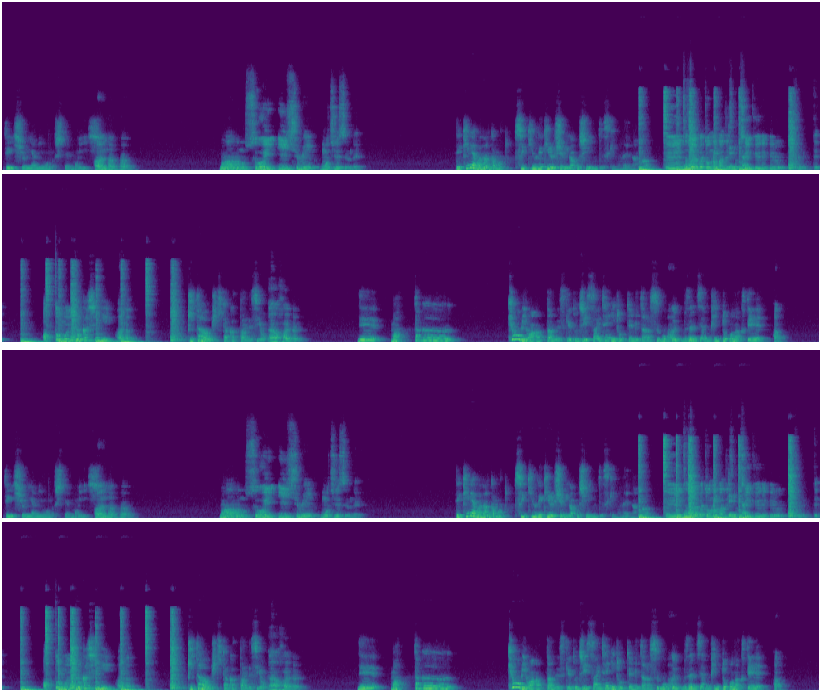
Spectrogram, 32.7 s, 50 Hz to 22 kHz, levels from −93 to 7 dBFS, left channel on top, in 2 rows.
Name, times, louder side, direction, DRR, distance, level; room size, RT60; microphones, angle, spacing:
voice 1, 0.0-2.2 4.3-4.7 9.1-12.9 13.6-13.9 14.2-14.9 17.8-18.5 20.1-21.6 23.5-23.9 24.1-24.3 24.6-25.4 26.5-31.6, right 1 dB, 15° right, 0 dB, 0.6 m, -31 dB
voice 2, 1.8-2.6 4.4-7.1 13.3-15.6 15.9-16.1 17.2-18.2 18.7-18.9 21.7-22.3 29.7-29.9 31.8-31.9, left 1 dB, 35° left, -1 dB, 1.1 m, -34 dB
sound 1, 12.7-15.3 15.7-15.9 16.7-19.3 19.7-19.9, right 1 dB, 55° right, 0.8 m, -23 dB
3.4 x 3.0 x 3.7 m, 0.39 s
head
